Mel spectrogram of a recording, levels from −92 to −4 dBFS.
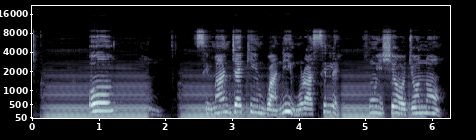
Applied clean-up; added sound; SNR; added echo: neural mask model RNNoise.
